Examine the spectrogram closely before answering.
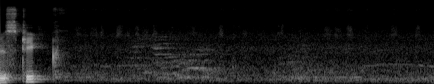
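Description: A marker squeaks faintly on a whiteboard.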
